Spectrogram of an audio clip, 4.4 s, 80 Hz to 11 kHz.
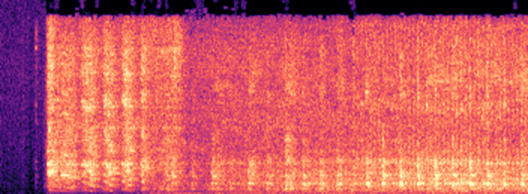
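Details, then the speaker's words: Mitsubishi Triton 4D56 with intermittent overheating, first start of the morning with a coolant pressure tester fitted, white exhaust smoke: brief crank, then uneven, lumpy rough running from a failed EGR cooler leaking coolant. "And the engine's running quite rough too. And when I first started it this morning, there was quite a large amount of white smoke pouring out the exhaust."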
